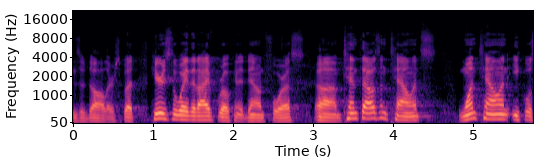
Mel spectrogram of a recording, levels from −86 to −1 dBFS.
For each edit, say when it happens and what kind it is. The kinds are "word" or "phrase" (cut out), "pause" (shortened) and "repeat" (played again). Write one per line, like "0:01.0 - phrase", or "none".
0:00.9 - pause
0:03.0 - pause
